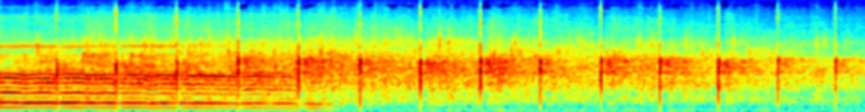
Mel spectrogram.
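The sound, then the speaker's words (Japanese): A church audience applauds during a service after a blessing prayer for a newlywed couple. Sharp claps fall in a regular rhythm, and a held tone fades out over the first two seconds. “世界中の礼拝で、大谷がいくら結婚式 しようと教会の礼拝で、祝福を祈りますなんて拍手したのはここだけだと思いますけど”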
